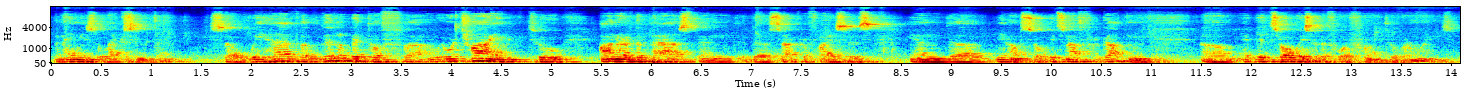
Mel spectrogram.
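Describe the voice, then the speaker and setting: A man's voice: mid-range voice, a little slow, dark tone, a little hiss or hum. A man with a Romanian accent, an airport representative answering questions at a community meeting in a friendly, talkative, self-deprecating way. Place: church hall meeting room. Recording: echoey hall, speaker far from mic.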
